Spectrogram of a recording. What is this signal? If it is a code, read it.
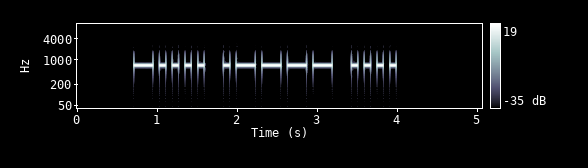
Morse code, heard as a keyed tone, about 15 wpm, 700 Hz. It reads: 61H
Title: Three Challenging Letter-Number Combinations 15wpm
